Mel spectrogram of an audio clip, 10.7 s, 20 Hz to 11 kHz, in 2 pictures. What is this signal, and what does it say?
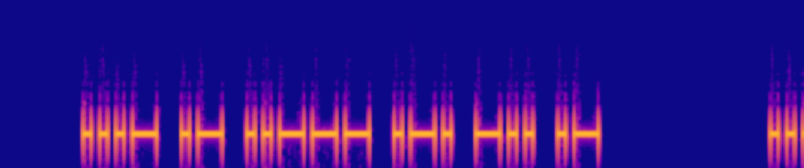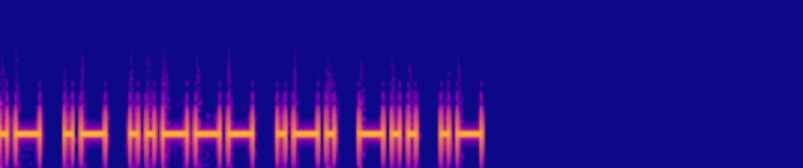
Morse code, heard as a keyed tone, about 22 wpm, 700 Hz. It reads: VA2RDA VA2RDA
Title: DXCC-100 Call Signs - 6 Characters - Repeated 3x - 22wpm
